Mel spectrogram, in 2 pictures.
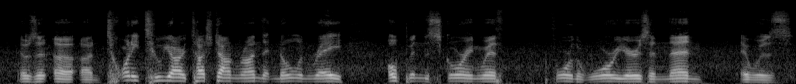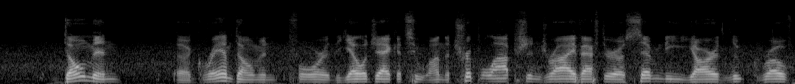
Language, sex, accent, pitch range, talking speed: English, male, American, 115-145 Hz, 150 wpm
